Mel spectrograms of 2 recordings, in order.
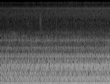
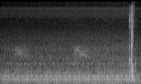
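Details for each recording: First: UAZ Patriot auxiliary heater circulation pump, newly replaced motor, running over engine idle: a steady even low drone loud enough to bury the engine, worse than the original pump, which hummed less but squeaked in the cold. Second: UAZ Patriot auxiliary electric heater circulation pump, original motor, alternately mounted on a rubber damper and without: smooth steady low hum, no rattle or buzz; pump running quietly and evenly, normal heater pump hum.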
